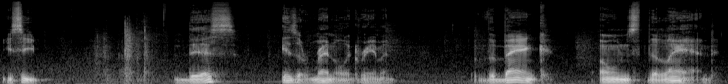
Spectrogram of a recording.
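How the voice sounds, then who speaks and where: Very deep, gravelly, condescending banker. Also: male voice, a little mellow, full character voice. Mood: feigned innocence. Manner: falsely courteous, drawn-out, patronizing. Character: smooth, condescending, crooked male small-town banker. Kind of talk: audio drama acting.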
